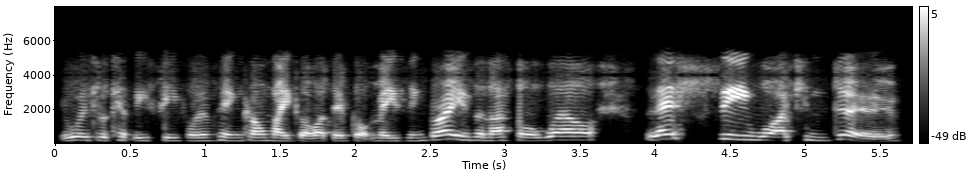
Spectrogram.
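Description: A woman's voice: lowish voice, a little fast, no room sound. Guest: middle-aged woman, eager chat, muffled dry audio. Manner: enthusiastic, frequent fillers and restarts. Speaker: guest, former primary teacher. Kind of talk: casual interview chat.

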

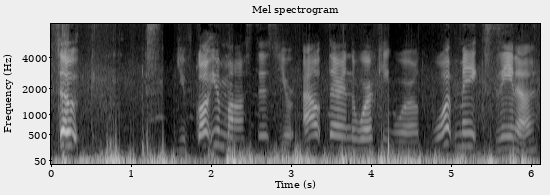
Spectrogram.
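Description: A woman's voice: on the high side, a little slow. A woman hosting a conversational field interview, speaking in an encouraging, affirming manner. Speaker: podcast host interviewer. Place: on location at a training institute. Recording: noisy field recording, clicks.

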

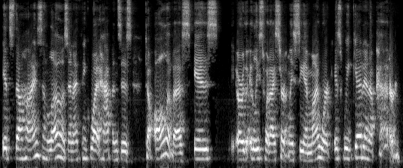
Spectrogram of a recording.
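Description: A woman's voice: medium pitch, normal speed, fairly bright tone. A woman hosting a podcast interview, affirming her guest and often repeating and restarting her phrases. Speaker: podcast host.

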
